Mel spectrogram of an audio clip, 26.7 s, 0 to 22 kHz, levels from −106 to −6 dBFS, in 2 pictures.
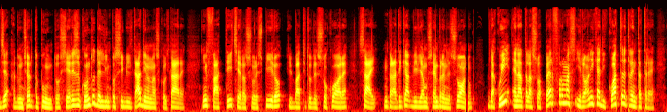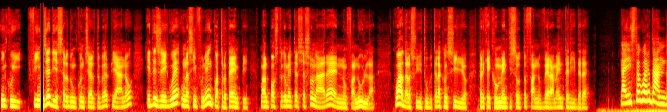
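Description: Speech cuts to silence at 9.31–9.38 s after "pratica viviamo sempre nel", and at 14.14–14.23 s between "in cui" and "di essere ad un". The audio then resumes further on, likely a Bluetooth dropout from late packets.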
